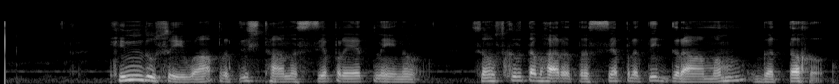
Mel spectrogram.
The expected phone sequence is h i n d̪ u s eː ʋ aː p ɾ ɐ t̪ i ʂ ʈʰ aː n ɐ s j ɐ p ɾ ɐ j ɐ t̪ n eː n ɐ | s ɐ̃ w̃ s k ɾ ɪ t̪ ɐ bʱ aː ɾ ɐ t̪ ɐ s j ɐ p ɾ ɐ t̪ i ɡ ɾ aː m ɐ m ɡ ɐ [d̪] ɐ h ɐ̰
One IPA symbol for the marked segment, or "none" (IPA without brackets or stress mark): t̪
